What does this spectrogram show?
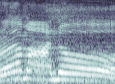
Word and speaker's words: Romano: talk about his name, you need to roll his R's, so if you could just do that for me. Delegating as always, abdicating your position. Fabio Romano, come on. Fabio Romano, that's how you say it.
